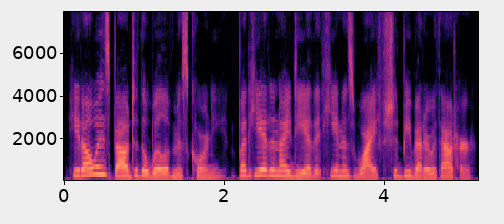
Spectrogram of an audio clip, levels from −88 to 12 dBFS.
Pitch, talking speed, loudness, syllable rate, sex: 220 Hz, 290 wpm, -17 LUFS, 6.3 syllables/s, female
